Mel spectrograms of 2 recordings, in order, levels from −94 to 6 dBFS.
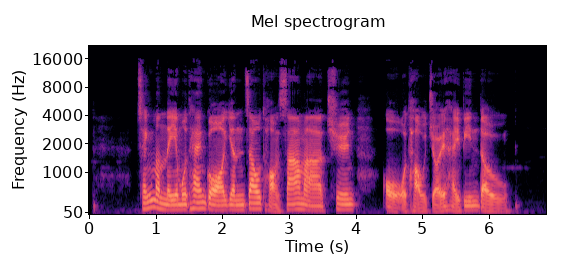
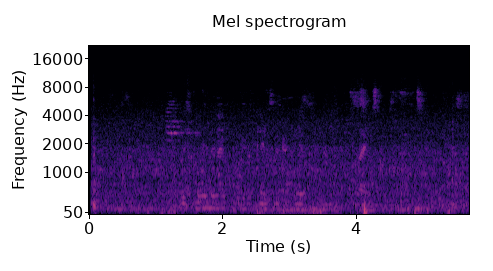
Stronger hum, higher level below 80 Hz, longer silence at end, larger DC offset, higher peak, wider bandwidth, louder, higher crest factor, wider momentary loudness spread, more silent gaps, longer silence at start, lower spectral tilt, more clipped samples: neither; first, -48 dBFS vs -64 dBFS; first, 0.55 s vs 0 s; neither; first, -2 dBFS vs -30 dBFS; first, 15.5 kHz vs 13.5 kHz; first, -18 LUFS vs -55 LUFS; second, 18 dB vs 26 dB; about the same, 7 LU vs 9 LU; neither; first, 0.75 s vs 0 s; about the same, -5 dB/octave vs -4.5 dB/octave; neither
